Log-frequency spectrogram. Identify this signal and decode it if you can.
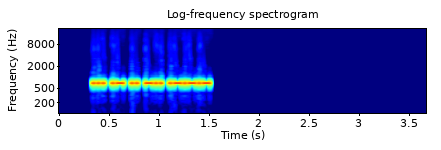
Morse code, heard as a keyed tone, about 50 wpm, 700 Hz. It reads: SAID.
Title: 4x Word-Spacing - Sentences from Top 500 Words - 50wpm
